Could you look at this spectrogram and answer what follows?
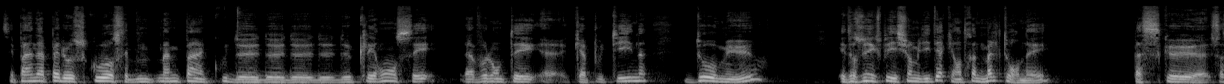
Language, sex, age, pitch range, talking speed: French, male, 60-79, 120-170 Hz, 210 wpm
